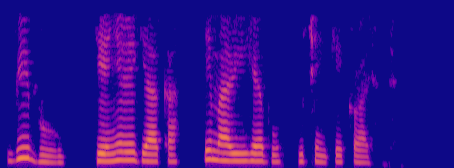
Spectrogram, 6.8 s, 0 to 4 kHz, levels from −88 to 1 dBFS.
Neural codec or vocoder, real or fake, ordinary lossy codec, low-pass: none; real; MP3, 24 kbps; 3.6 kHz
